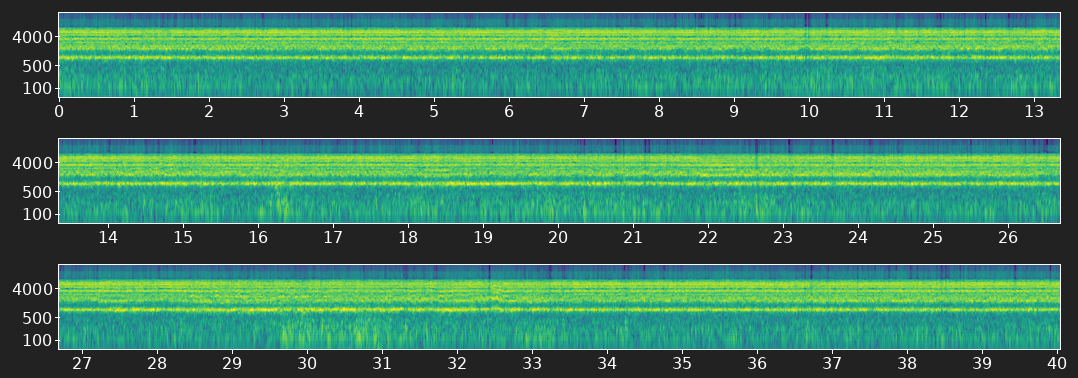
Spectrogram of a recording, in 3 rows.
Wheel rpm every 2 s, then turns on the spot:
230, 230, 230, 230, 230, 230, 230, 240, 230, 230, 230, 230, 230, 230, 220, 220, 240, 230, 230, 230.
none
